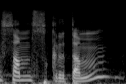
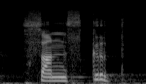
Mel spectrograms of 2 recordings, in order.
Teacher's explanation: In Hindi, as far as that language, all the words of Sanskrit which ends with or this visarga, this aha, namaha, anywhere, all those will be taken off and only this will come. In Hindi, instead of saying Samskritam, how they say is Sanskrit, because they will not pronounce the A at the end of any letter.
